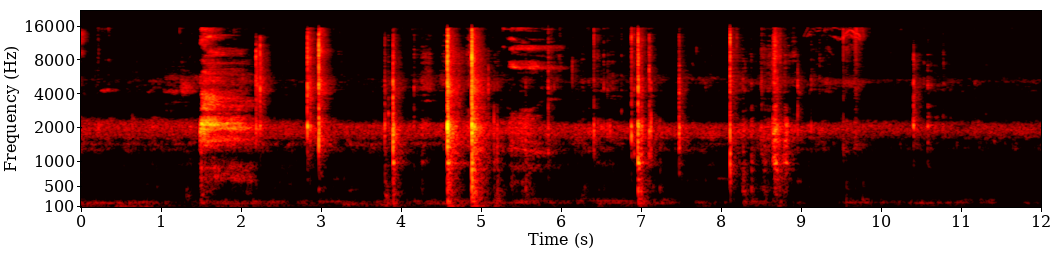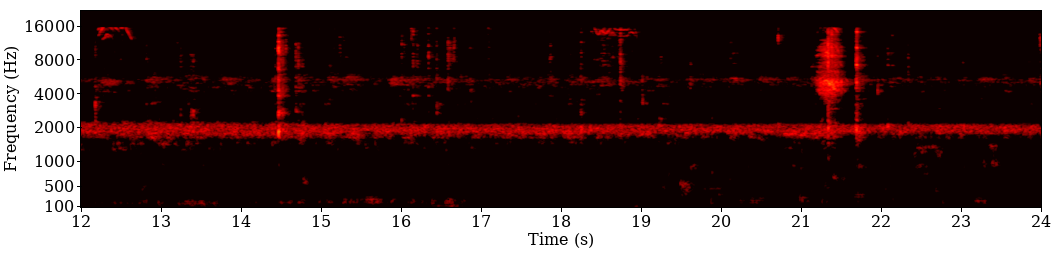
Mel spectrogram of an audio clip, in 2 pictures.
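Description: Scattered metal clicks and knocks as a timing belt is worked onto the sprockets and spring-loaded tensioner pulley of a Suzuki Katana/Jimny engine, most of them in the first nine seconds and fewer after. A faint steady high tone runs underneath.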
